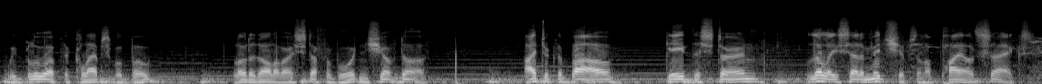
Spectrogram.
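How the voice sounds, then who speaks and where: A man's voice: lowish voice, normal speed, close to an everyday voice. An actor playing a cynical, world-weary adventurer who narrates his own tale in a 1950s radio drama, with a wry, dramatic delivery. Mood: grimly wry. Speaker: narrator and lead character. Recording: muffled vintage 1950s radio recording, music behind.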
